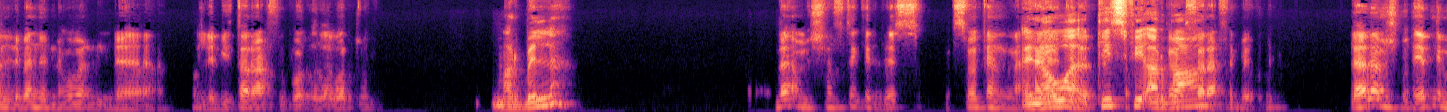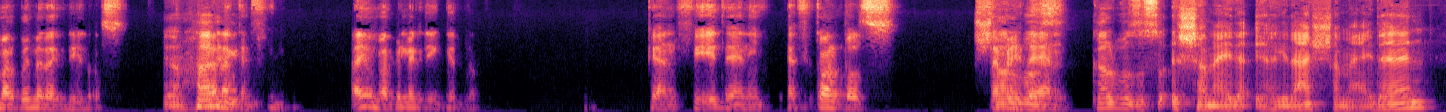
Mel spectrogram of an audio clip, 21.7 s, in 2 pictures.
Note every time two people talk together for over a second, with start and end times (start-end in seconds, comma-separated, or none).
7.7-9.2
